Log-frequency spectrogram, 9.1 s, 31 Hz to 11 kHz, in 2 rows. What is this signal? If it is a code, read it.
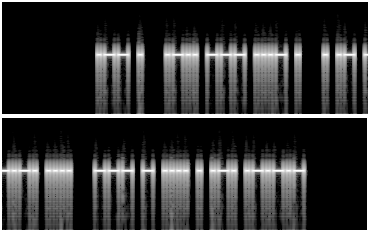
Morse code, heard as a keyed tone, about 28 wpm, 700 Hz. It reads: WE LOVE EACH OTHER.
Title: Sentences from Top 1000 Words - Review Part 1 - 28wpm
